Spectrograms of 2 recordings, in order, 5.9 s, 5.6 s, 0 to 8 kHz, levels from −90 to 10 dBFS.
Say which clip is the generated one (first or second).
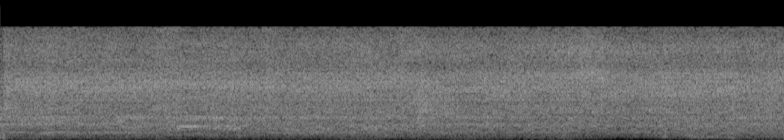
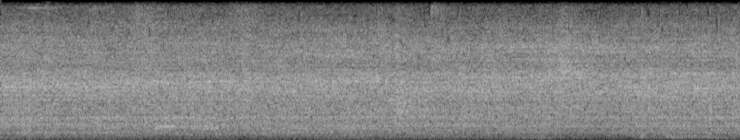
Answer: first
